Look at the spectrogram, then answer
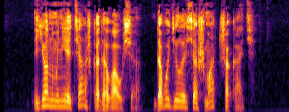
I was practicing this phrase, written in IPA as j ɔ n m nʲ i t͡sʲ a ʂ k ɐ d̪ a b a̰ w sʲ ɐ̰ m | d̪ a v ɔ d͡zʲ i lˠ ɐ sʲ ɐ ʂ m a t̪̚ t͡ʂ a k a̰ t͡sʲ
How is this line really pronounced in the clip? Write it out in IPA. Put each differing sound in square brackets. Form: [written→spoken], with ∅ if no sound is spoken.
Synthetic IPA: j ɔ n m nʲ [i→ɛ] t͡sʲ a ʂ k ɐ d̪ a [b→v] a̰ w sʲ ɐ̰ [m→∅] | d̪ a v ɔ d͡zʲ i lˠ ɐ sʲ ɐ ʂ m a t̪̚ t͡ʂ a k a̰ t͡sʲ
